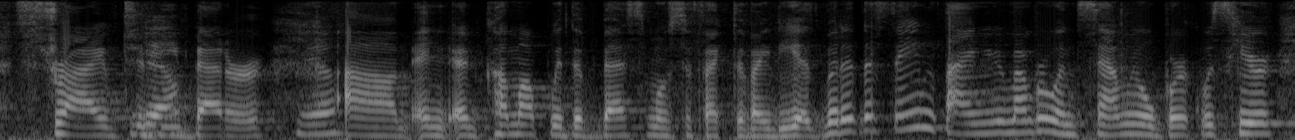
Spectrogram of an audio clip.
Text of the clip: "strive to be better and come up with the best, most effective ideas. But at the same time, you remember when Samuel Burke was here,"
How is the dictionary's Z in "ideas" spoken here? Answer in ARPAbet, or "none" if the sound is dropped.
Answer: Z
